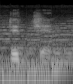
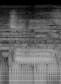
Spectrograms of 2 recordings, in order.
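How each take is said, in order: First: It starts with a separate D sound. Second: It starts directly with a J sound. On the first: The speaker calls it wrong. "you see D and then a J, you're like, oh, Digin" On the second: The speaker calls it right. "I want to make sure I'm pronouncing it right"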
